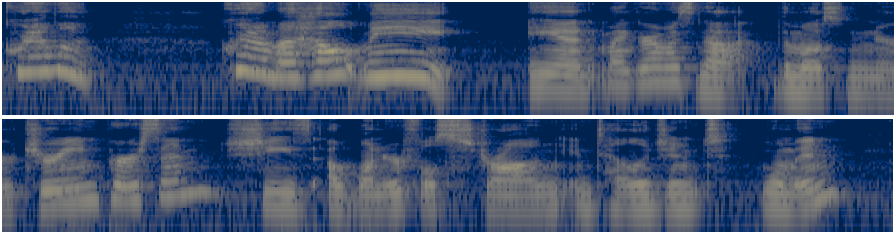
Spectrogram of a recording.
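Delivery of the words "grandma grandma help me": acted-out, very high, frightened, scared yell. Retelling being a child with a spider on the shirt: imitating a yell for help. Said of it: "I yelled".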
